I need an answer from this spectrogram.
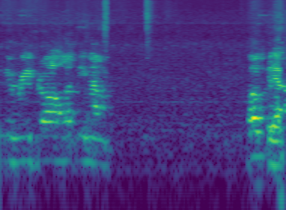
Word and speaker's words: FOKOOS: It's not FOKOOS, it's FOKOOS. Like FOKOOS. FOKOOS in America, say FOKOOS, like the FOKOOS of camera, that's how you pronounce it.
